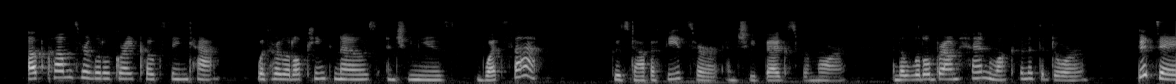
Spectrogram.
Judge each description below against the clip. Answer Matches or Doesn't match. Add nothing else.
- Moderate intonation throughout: Matches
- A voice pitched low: Doesn't match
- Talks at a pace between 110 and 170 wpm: Doesn't match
